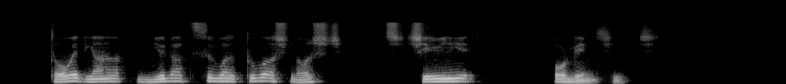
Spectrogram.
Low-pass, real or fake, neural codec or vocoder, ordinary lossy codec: 7.2 kHz; fake; codec, 16 kHz, 0.5 kbps, FunCodec, trained on LibriTTS, 25 frames a second; MP3, 48 kbps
